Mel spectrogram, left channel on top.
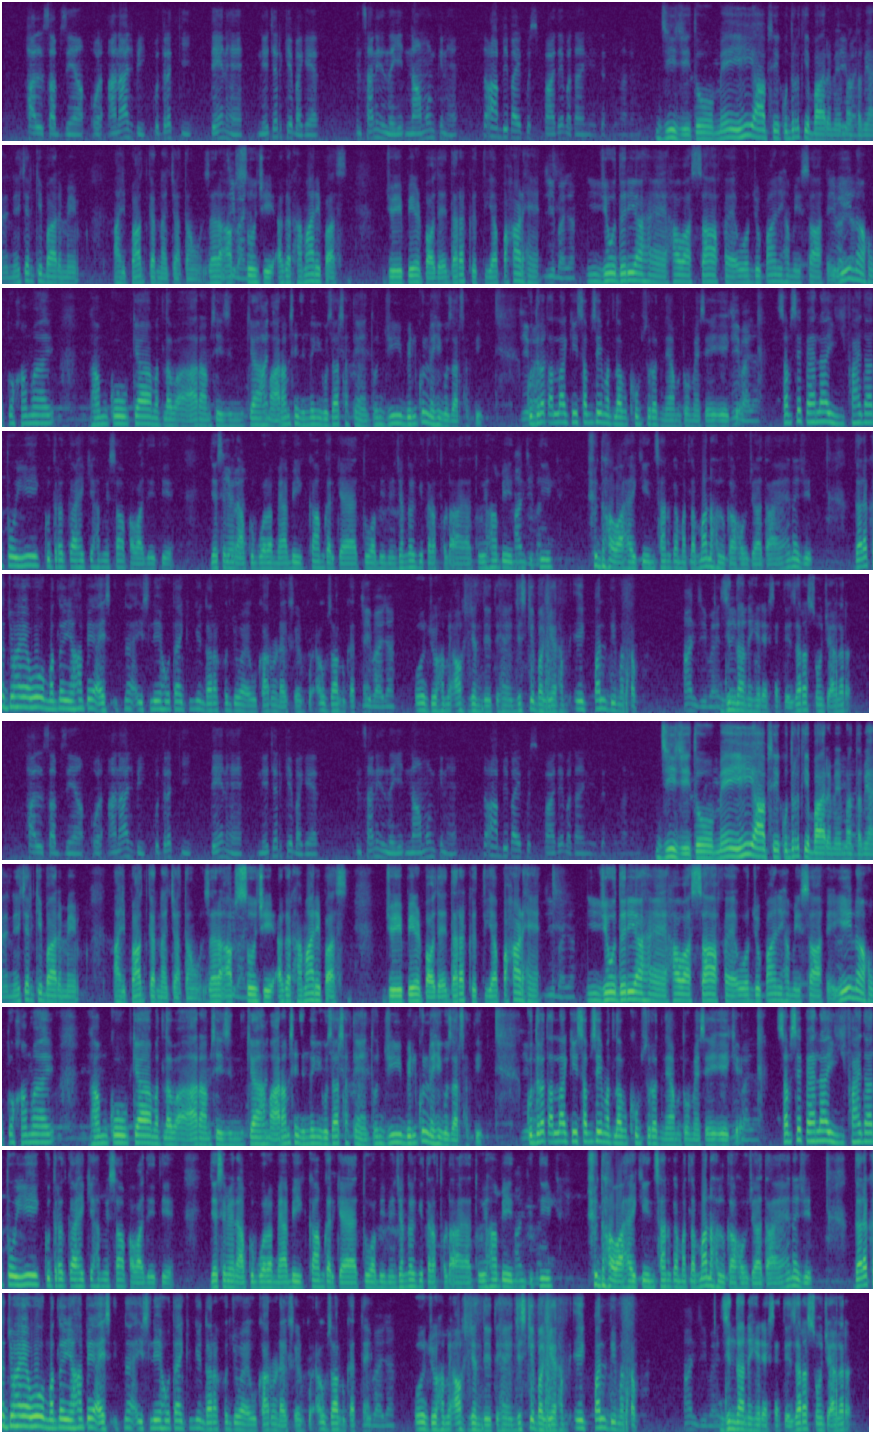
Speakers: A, on the left; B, on the right.
A: پھل سبزیاں اور اناج بھی قدرت کی دین ہے نیچر کے بغیر انسانی زندگی ناممکن ہے تو آپ بھی بھائی کچھ فائدے بتائیں نچر کے بارے میں
B: جی جی تو میں یہی آپ سے قدرت کے بارے میں
A: جی بھائی
B: مطلب
A: جان
B: یعنی نیچر کے کے بارے میں آج بات کرنا چاہتا ہوں ذرا
A: جی
B: آپ سوچے
A: بھائی جان
B: اگر ہمارے پاس جو یہ پیڑ پودے درخت یا پہاڑ ہیں
A: جی بھائی جان
B: جو دریا ہے ہوا صاف ہے اور جو پانی ہمیں صاف
A: جی
B: ہے یہ
A: بھائی جان
B: نہ ہو تو ہم ہم کو کیا مطلب آرام سے کیا
A: ہاں
B: ہم آرام
A: جی بھائی
B: سے گزار سکتے ہیں تو جی بالکل نہیں گزار سکتی
A: جی
B: قدرت
A: بھائی جان
B: اللہ کے سب سے مطلب خوبصورت نعمتوں میں سے ایک
A: جی
B: ہے
A: بھائی جان
B: سب سے پہلا یہ فائدہ تو تو یہ قدرت کا ہے کہ ہمیں صاف ہوا دیتی ہے جیسے
A: جی
B: میں
A: بھائی
B: نے آپ
A: جان
B: کو بولا میں ابھی کام کر کے آیا تو ابھی میں جنگل کی طرف تھوڑا آیا تو یہاں پہ اتنی
A: ہاں جی بھائی
B: شھ ہوا ہے کہ انسان کا مطلب من ہلکا ہو جاتا ہے ہے نا جی درخت جو ہے وہ مطلب یہاں پہ ای اس لیے ہوتا ہے کیونکہ درخت جو ہے وہ کاربن ڈائیکسائڈ کو ابزرو کرتے
A: جی
B: ہیں
A: بھائی جان
B: اور جو ہمیں آکسیجن دیتے ہیں جس کے بغیر ہم ایک پل بھی مطلب
A: ہاں جی بھائی صحیح
B: زندہ
A: بات
B: نہیں
A: بولے
B: ہے رہ سکتے ذرا سونچے اگر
